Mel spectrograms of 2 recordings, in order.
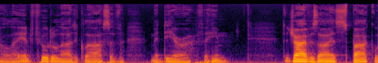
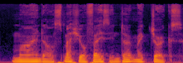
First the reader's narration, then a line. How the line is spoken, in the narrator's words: cried Anatole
